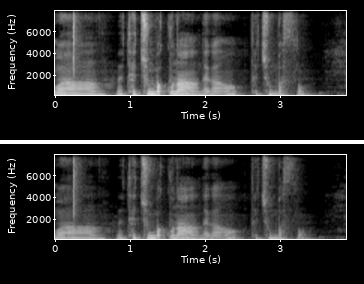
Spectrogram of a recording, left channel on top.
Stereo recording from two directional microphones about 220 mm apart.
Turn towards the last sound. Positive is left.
turn(degrees=35)  # may be behind; listen again after turning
